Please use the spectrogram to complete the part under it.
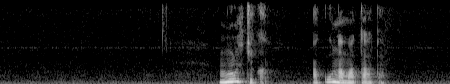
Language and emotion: Russian, neutral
